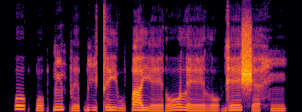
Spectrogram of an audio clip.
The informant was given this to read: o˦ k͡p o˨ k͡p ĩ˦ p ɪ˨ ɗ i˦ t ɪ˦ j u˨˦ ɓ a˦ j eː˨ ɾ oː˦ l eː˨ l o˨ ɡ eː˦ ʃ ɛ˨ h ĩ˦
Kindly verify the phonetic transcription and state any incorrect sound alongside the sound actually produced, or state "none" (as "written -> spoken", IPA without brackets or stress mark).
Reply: ɗ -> ɓ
